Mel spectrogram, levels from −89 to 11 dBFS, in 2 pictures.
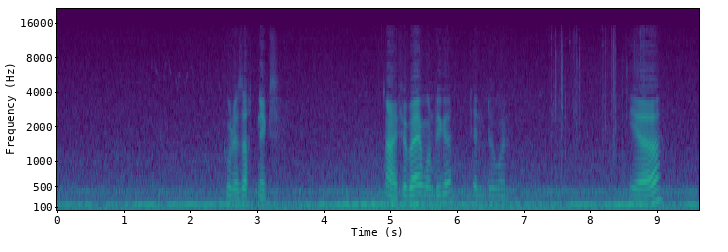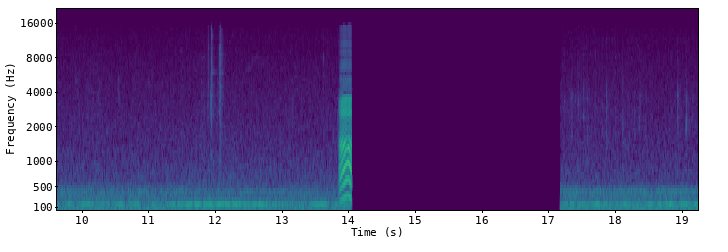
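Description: An audio dropout to silence runs from 14.05 to 17.18 s: the input was likely lost while recording continued, leaving about 3.1 seconds of silence, with no room tone left.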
